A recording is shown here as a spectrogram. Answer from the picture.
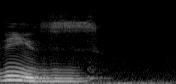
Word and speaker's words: these: Chúng ta đọc là these. These. Âm cuối là âm z, cho nên chúng ta để hai răng lại và không cho hơi ra, nên nó sẽ bị rung ha.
